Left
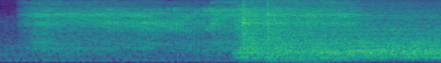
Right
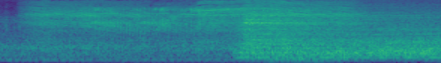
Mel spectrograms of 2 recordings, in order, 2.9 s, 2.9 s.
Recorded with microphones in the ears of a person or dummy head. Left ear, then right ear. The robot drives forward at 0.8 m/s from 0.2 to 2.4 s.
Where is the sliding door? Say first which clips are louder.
Left 4 dB; 45° left (ahead or behind), 1.4 m; by 3.0 s 60° left (ahead or behind), 1.2 m.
